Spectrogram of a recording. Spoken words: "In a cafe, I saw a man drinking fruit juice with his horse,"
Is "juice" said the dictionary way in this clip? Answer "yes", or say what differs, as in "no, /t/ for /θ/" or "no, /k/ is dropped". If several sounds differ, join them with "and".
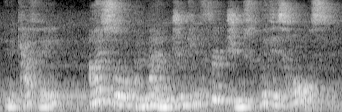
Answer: no, /tʃ/ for /dʒ/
